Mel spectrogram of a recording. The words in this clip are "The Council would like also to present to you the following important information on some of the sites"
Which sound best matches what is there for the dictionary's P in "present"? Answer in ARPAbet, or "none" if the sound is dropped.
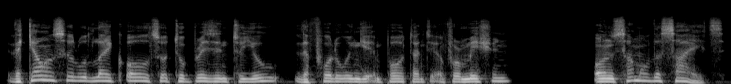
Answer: B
